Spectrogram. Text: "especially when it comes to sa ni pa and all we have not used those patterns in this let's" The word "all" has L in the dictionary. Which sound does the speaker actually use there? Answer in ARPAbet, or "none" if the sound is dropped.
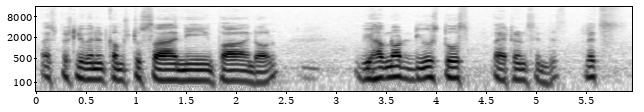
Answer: L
